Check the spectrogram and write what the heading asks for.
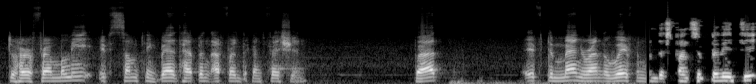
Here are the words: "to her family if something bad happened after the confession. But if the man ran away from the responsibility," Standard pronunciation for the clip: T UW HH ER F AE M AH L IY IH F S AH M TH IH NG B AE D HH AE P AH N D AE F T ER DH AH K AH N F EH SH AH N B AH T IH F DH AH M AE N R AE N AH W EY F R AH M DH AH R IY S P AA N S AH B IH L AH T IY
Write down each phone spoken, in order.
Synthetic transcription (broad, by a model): T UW HH ER F AE M AH L IY IH F S AH M TH IH NG B AE D HH AE P AH N D AE F T ER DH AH K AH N F EH SH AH N B AH T IH F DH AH M AE N R AE N AH W EY F R AH M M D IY S P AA N S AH B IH L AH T IY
